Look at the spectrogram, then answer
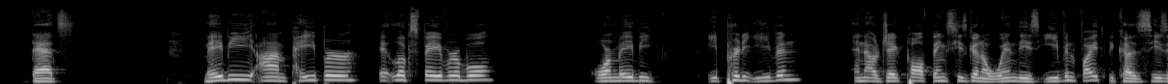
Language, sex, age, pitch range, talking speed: English, male, 20-39, 130-160 Hz, 125 wpm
